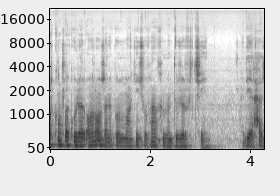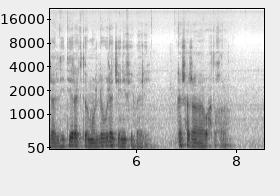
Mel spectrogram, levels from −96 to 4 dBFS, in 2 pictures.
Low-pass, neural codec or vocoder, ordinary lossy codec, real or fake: none; vocoder, 44.1 kHz, 128 mel bands every 512 samples, BigVGAN v2; none; fake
